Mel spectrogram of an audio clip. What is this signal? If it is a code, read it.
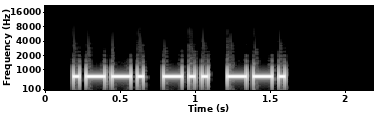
Morse code, heard as a keyed tone, about 28 wpm, 700 Hz. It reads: PDG
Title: USA Call Sign Postfixes - 3 Letters 28wpm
